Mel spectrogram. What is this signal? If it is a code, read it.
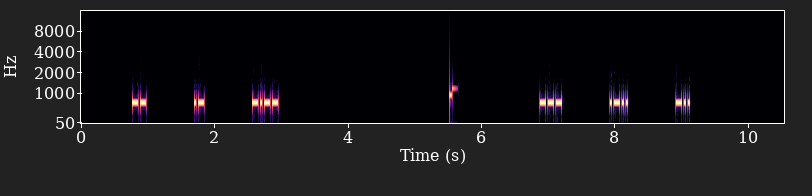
Morse code, heard as a keyed tone, about 41 wpm, spaced as for 11 wpm, 700 Hz. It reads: MAY OLD
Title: 8x Character Spacing - Top 300 Words - 40wpm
